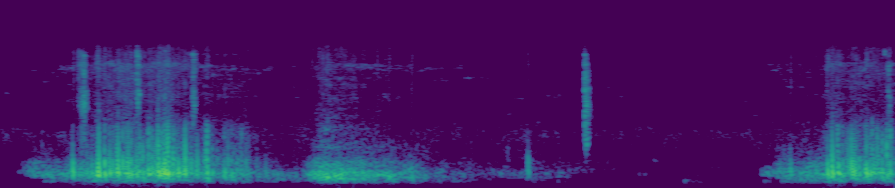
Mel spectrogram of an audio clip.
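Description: Breath sounds through a stethoscope with brief, fine crackling pops in each breath, separated by a quiet pause: fine crackles.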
